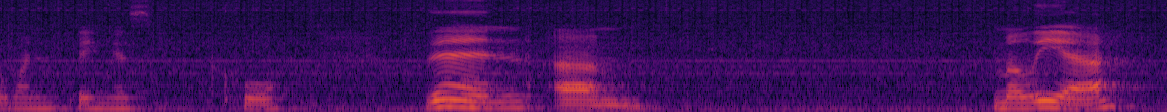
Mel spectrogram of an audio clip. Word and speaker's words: Malia: Then, Malia of the Yarn Raising podcast, Rhymes with Maria, is doing a spin-along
